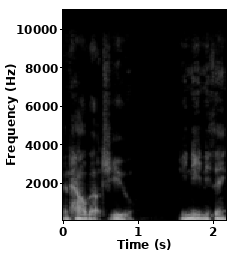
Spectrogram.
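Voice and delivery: seductive, sexy voice with rough, creaky edge. Recapping a scene, the speaker voices Caleb's line to Spencer, imitating Caleb's sexy voice. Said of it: "drops in a sexy Caleb voice".

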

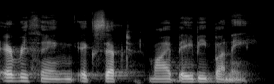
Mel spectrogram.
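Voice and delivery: muttering under breath. Retelling what a son said under his breath: imitating someone muttering under breath. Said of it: "heard one of his sons muttering under his breath".

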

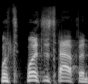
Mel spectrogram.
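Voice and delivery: shaky, high, dazed, bewildered voice like just woken. Retelling how a dog woke from a dream, imitating a shaky dazed dog. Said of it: "all shaky".

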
